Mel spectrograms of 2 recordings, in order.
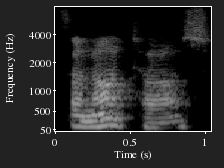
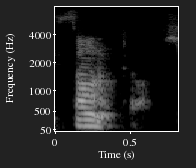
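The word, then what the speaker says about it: θάνατος: a little so yeah you wouldn't say Thanatos yes on a toss you'd say sonatas okay the gray vaccine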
